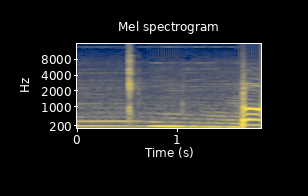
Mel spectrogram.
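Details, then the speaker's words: 1964 Cessna 210D, IO-520 285 hp, master on and electric fuel pump switched on after a small fix: steady low electric whine with a brief louder surge. The pump, previously silent with no fuel flow, now runs normally. "I've never been more happy about a part making a whining noise than right now."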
